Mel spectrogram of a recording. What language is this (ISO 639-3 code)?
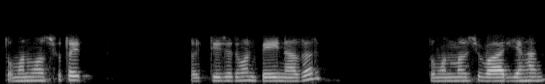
kas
